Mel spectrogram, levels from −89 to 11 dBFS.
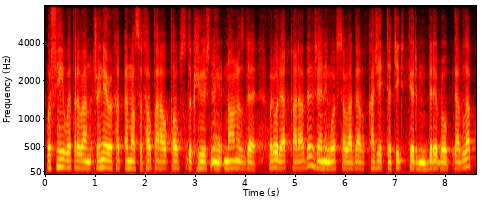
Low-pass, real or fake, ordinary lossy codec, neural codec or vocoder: none; fake; none; codec, 16 kHz, 0.5 kbps, FunCodec, trained on LibriTTS, 25 frames a second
